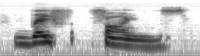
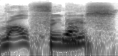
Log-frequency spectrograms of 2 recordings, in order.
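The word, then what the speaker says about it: Ralph Fiennes: And it's Rafe Fiennes. Yeah, I know. But he also got the second name wrong as well, didn't he? He said Phineas. He said Ralph Phineas. Yes. Fiennes. Ralph Phineas. Like it was a Disney character.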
